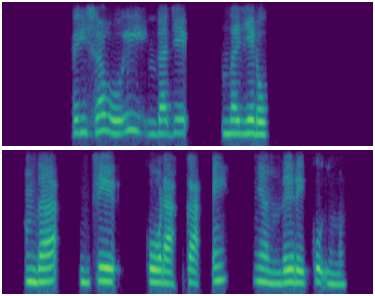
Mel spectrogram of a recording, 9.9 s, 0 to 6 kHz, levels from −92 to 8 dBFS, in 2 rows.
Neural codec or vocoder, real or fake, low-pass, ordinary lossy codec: codec, 16 kHz, 0.8 kbps, ZipCodec; fake; 5.4 kHz; Opus, 16 kbps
